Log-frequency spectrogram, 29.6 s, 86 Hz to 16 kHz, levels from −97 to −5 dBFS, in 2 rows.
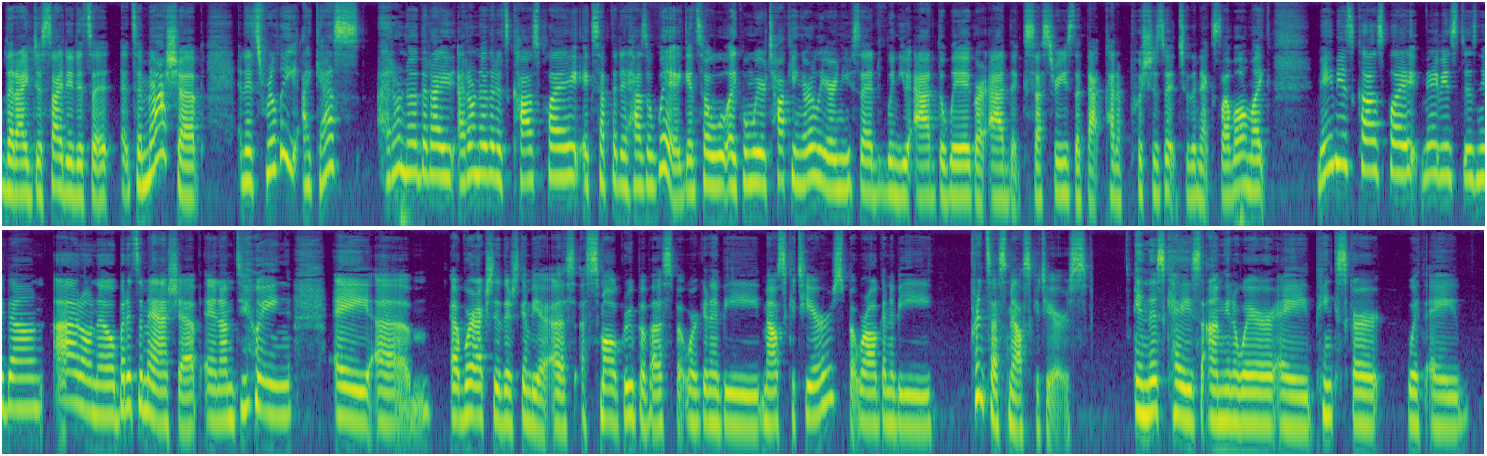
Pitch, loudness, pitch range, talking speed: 205 Hz, -16 LUFS, 180-250 Hz, 235 wpm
